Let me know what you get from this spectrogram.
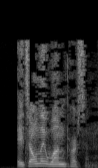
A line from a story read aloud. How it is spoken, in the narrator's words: said Torrin, with open relief, and his voice was almost shaky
